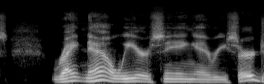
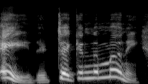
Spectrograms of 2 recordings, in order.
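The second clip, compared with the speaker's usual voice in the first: fake put-on Italian accent, pitched up; 13 semitones higher than usual. Talking about wind farm money, the speaker repeats the line: mock italian accent. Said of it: "we almost sounded like an Italian".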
